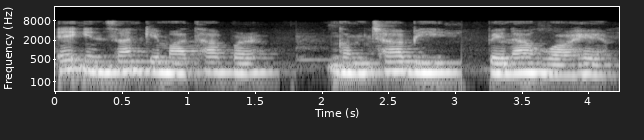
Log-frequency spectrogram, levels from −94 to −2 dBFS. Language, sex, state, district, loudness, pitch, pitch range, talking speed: Hindi, female, Arunachal Pradesh, Papum Pare, -16 LUFS, 195 Hz, 185-205 Hz, 140 wpm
